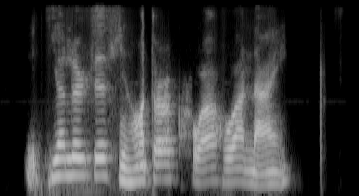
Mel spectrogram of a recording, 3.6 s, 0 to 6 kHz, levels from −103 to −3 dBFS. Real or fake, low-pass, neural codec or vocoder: fake; 5.4 kHz; codec, 16 kHz, 1 kbps, X-Codec, HuBERT features, trained on LibriSpeech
